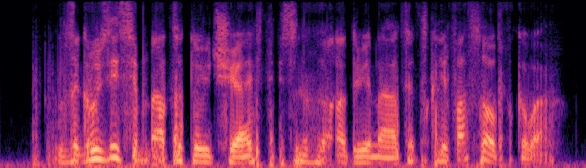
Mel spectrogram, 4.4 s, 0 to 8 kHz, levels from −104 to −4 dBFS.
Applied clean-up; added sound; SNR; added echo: neural diffusion model UNIVERSE++.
